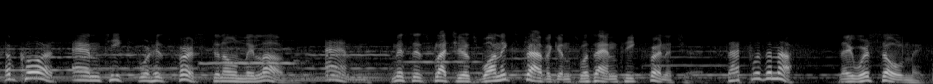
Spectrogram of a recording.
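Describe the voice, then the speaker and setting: An actor playing a mysterious, knowing storyteller in 1940s radio drama, addressing the schemer in an insinuating, ominous way. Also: male voice, a little high, big pitch swings, normal speed. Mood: sly, knowing. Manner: insinuating, second-person taunting. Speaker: narrator of a mystery anthology. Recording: tinny phone-like vintage radio, music behind. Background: music.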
